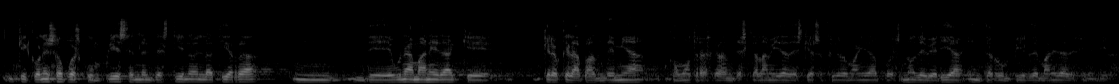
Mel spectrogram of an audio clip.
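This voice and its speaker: A man's voice: fairly low pitch, little pitch movement, slight background noise. Spanish man lecturing in a reverberant hall. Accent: Spain. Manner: measured, thoughtful, with frequent hesitation fillers. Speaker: clinician giving a conference talk. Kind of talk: forum lecture with storytelling.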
